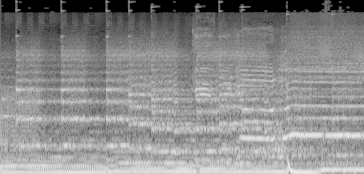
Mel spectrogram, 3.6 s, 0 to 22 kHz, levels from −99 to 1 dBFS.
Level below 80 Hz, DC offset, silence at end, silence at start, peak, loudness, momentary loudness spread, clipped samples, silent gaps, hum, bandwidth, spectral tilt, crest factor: -14 dBFS; under 0.1%; 0 s; 0 s; 0 dBFS; -11 LUFS; 3 LU; under 0.1%; none; none; over 20 kHz; -4.5 dB/octave; 10 dB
